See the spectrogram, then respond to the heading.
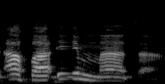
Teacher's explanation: Jadi nunnya diidghamkan bertemu dengan mim idgham ya Ustaz. Jadi bertemu dengan mim sukun.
